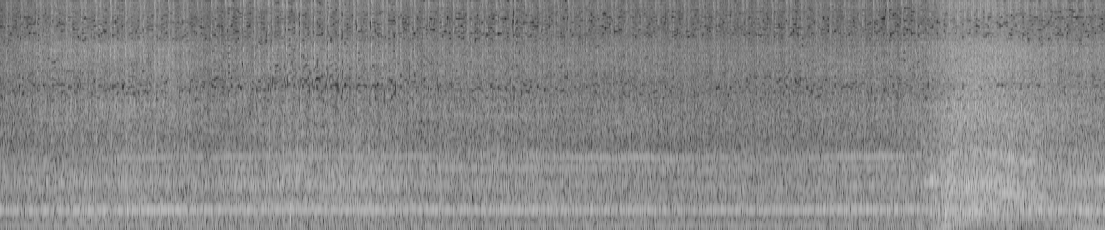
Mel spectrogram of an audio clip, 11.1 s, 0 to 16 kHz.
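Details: Subaru EJ20K engine at idle: steady fast ticking about four per second tracking idle speed over a constant hum; cause unknown, owner wonders about piston slap, timing belt tensioner, AC or lifters.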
